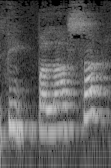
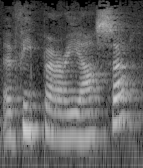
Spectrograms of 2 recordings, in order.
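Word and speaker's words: vipallasa: So it's vipalasa with double L. And the Sanskrit version is viparyasa.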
